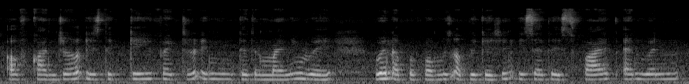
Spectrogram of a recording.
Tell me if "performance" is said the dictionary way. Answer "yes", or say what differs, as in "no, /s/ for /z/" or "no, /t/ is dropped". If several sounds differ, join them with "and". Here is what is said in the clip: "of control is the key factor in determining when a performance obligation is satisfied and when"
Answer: yes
